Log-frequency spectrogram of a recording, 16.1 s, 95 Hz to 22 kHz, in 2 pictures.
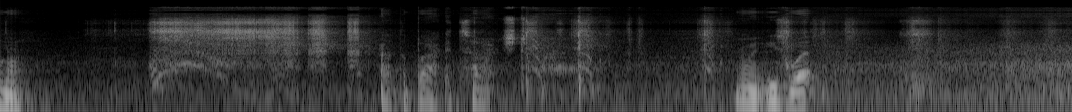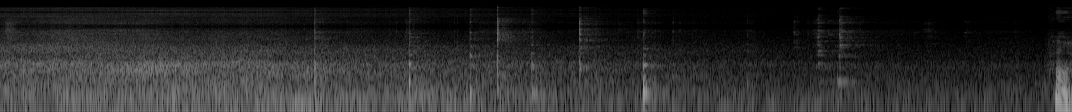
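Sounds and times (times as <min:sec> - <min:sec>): broad rushing noise: 0:04.0 - 0:11.6
hand tools tapping on glass: 0:10.4 - 0:14.5.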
